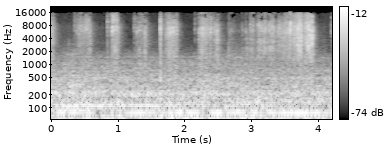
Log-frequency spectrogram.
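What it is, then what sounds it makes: Himalayan salt lamp. A large, solid pink Himalayan rock-salt lamp on a wooden base is held close and scratched and tapped with long acrylic nails. Repeated bright, crisp scraping bursts sit over a soft low hum, with short taps mixed in.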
